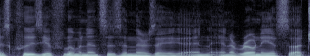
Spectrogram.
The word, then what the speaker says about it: Clusia: Okay, so I pronounced it wrong. Clusia. – Clusia, yes, it's Clusia.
